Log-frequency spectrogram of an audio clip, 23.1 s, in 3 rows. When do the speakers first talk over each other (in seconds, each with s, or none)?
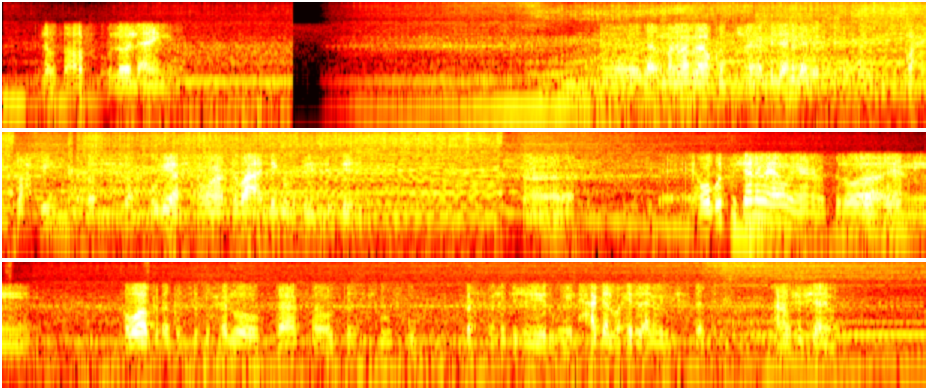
5.4 s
